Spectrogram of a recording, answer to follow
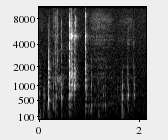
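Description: Faint, scattered clicks and scratches of fingers picking a rubber screw-cover pad off the plastic case of an Xbox One power brick.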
